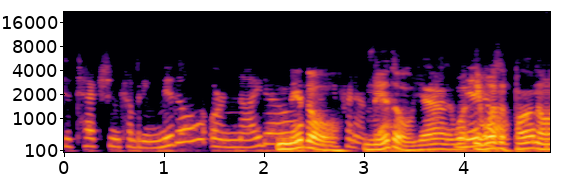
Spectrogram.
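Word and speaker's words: Niddel: You've been at Verizon since, how do you pronounce it? Your your ML network detection company. Nidle or Nido? Nidle.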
